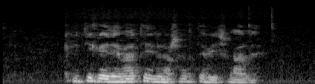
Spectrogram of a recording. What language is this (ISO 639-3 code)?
spa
